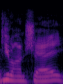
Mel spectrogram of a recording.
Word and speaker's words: Givenchy: Givenchy, yes.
